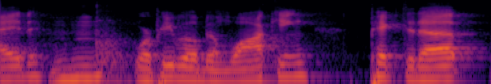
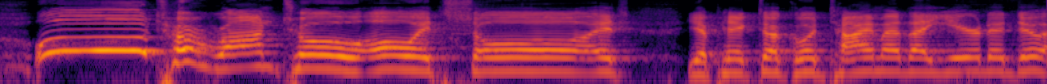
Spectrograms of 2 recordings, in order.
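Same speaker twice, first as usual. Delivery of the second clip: booming, loud, slow, drawn-out put-on Irish accent; 8 semitones higher, 13 dB louder than usual. Retelling a man's reply after hearing they're going to Toronto, imitating an Irish accent. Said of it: "I don't know why he turned into Irish".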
